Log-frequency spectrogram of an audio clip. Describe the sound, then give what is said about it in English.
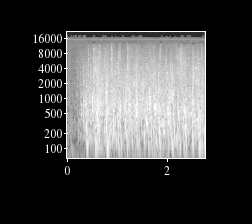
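Hooves clip-clop steadily as a troop of Yankee horsemen rides two abreast along a narrow path through dense woodland, with many hoof beats running together at a constant level. “The band of Yankees ride their horses two abreast along a narrow path through the dense woodland.”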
